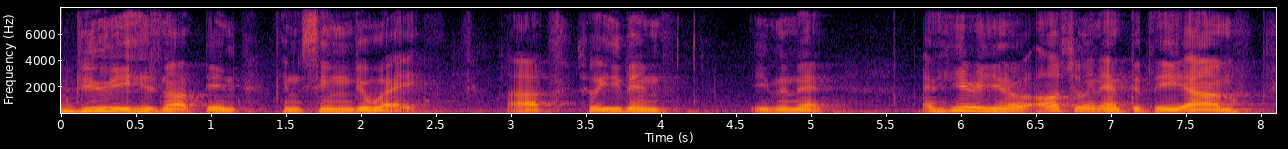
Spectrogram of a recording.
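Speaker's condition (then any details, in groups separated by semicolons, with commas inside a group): Cerebral palsy; diagnosed at age four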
